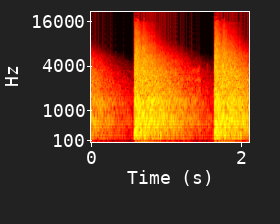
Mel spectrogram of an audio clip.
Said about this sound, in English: the gun is now loaded. You have three shots.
